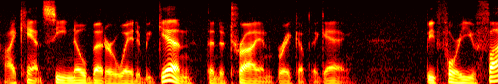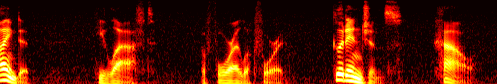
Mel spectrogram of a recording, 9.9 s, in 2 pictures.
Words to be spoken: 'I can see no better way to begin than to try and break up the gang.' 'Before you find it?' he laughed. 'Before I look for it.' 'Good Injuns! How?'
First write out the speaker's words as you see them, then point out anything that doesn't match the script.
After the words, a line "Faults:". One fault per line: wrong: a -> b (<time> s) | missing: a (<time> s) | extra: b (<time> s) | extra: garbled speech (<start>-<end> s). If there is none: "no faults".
'I can't see no better way to begin than to try and break up the gang.' 'Before you find it?' he laughed. 'Before I look for it.' 'Good Injuns! How?'
Faults:
wrong: can -> can't (0.1 s)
